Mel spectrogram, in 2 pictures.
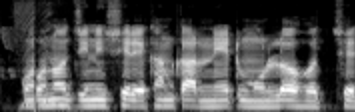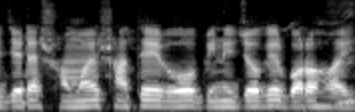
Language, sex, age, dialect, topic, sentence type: Bengali, male, 18-24, Northern/Varendri, banking, statement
